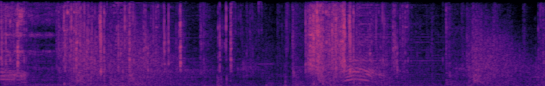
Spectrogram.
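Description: Quiet, steady gunfire from the Wild West shooter Call of Juarez: Gunslinger, with a fusillade of scattered shots and mechanical clicks running through a continuous game-action bed.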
